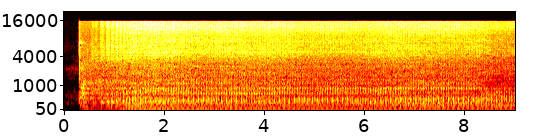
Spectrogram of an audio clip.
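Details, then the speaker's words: Repaired air compressor on original wiring, with contact cleaner on the contactor or relay suspected as the fix: it starts instantly and holds a steady, even chug of about four pulses a second, pumping air normally. "there is air coming on it's alive"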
